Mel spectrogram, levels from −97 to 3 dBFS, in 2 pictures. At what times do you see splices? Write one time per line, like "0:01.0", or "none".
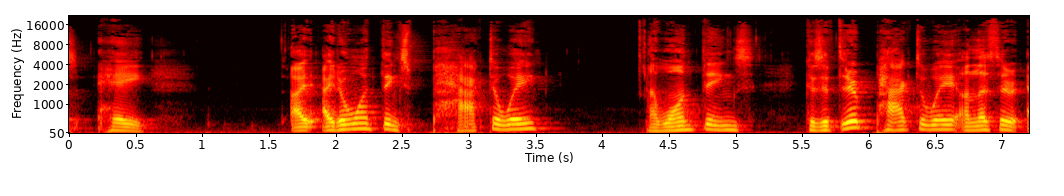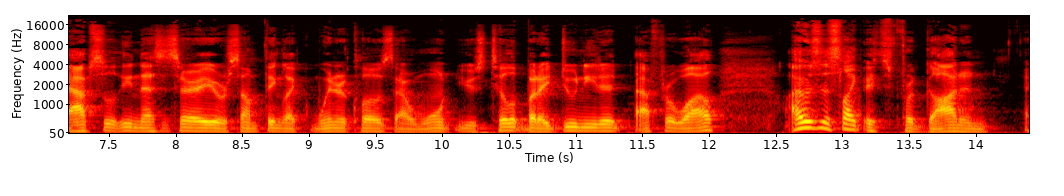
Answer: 0:11.4
0:13.1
